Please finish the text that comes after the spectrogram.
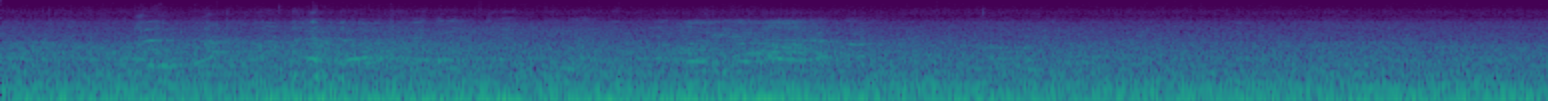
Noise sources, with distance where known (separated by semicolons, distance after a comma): person or small group talking, near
